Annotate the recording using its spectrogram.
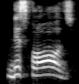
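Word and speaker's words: disclose: से पहले ओ आता है तो एस का उच्चारण ज करते हैं डिस्क्लोज डिस्क्लोज डिस्क्लोज होते है स्पष्ट करना या फिर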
